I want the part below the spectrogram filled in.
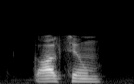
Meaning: calcium
- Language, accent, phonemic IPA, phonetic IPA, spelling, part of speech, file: Armenian, Eastern Armenian, /kɑlˈt͡sʰjum/, [kɑlt͡sʰjúm], կալցիում, noun, Hy-կալցիում.ogg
